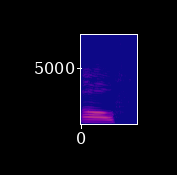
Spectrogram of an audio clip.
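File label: "of", Nigerian Pidgin, female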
